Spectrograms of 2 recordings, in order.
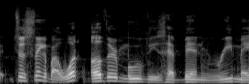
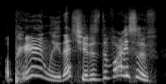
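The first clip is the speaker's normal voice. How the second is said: high mocking voice; 14 semitones higher, faster than usual. High-pitched mock outrage.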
